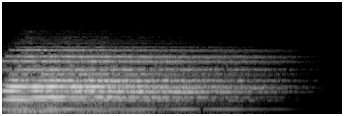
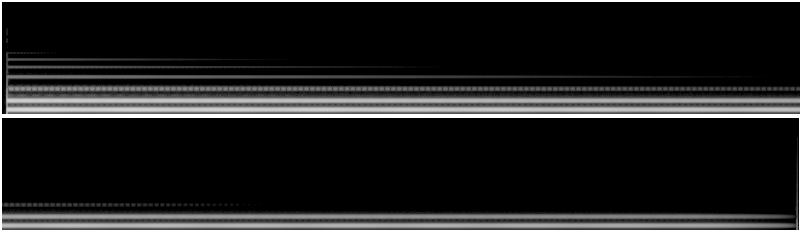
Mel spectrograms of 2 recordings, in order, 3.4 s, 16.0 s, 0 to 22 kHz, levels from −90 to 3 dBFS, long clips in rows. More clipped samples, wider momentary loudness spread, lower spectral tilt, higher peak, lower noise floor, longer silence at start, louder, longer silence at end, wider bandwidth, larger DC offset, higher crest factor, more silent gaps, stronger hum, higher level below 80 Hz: neither; first, 20 LU vs 17 LU; second, -5.5 dB/octave vs -16 dB/octave; about the same, -4 dBFS vs -6 dBFS; first, -68 dBFS vs -45 dBFS; about the same, 0 s vs 0.05 s; about the same, -20 LUFS vs -20 LUFS; first, 0.95 s vs 0.35 s; first, 6 kHz vs 2.1 kHz; neither; about the same, 18 dB vs 14 dB; neither; neither; about the same, -58 dBFS vs -60 dBFS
